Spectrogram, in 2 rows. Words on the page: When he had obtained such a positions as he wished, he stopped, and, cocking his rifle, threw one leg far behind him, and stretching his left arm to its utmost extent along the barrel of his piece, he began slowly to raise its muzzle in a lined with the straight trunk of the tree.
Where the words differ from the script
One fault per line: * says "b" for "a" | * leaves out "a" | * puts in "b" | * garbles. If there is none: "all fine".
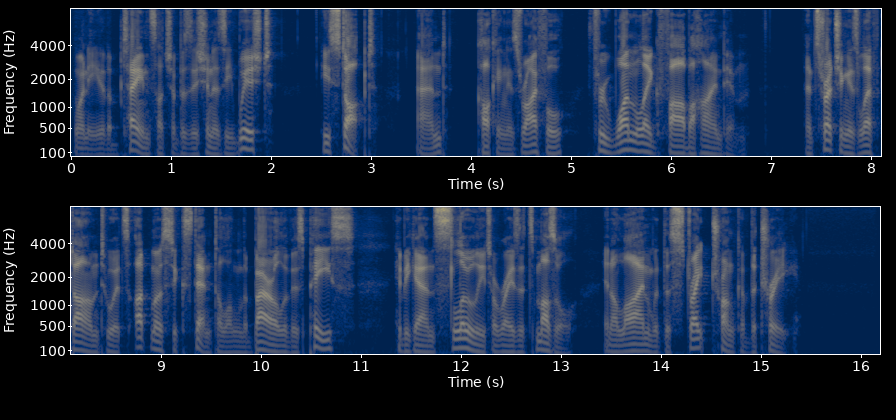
* says "position" for "positions"
* says "line" for "lined"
